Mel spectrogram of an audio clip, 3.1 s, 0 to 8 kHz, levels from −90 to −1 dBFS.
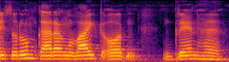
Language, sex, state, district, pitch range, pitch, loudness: Hindi, male, Jharkhand, Garhwa, 155-165 Hz, 160 Hz, -16 LUFS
